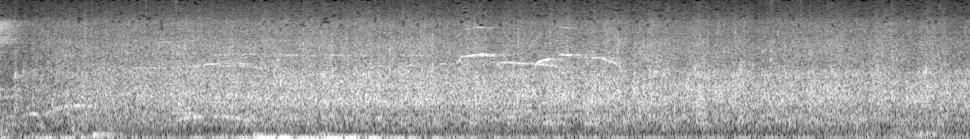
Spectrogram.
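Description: An audience applauding: dense, steady clapping that keeps an even, hissing roar for about seven seconds without fading, with a few faint whistle-like tones rising briefly above it.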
